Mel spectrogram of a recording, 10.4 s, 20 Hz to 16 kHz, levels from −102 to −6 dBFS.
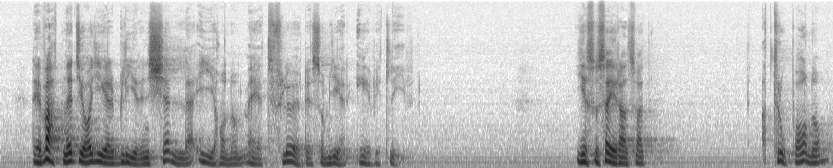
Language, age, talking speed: Swedish, 60-79, 140 wpm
